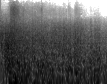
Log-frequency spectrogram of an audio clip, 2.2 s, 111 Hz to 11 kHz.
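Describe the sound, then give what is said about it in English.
Thunder from lightning rolls as a loud, deep, broad rumble. It stays strong and sustained from start to finish, with no voices over it. “The odds of being struck by lightning are less than 1 in 1 million. But when you hear this sound,”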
